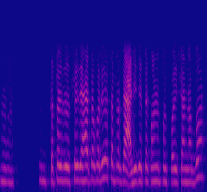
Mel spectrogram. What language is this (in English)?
Odia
